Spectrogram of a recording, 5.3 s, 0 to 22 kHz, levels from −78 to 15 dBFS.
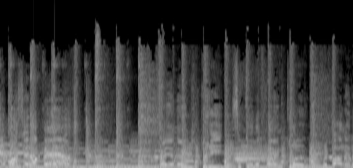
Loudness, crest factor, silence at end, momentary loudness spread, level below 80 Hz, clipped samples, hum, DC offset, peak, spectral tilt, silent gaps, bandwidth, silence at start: -13 LUFS; 12 dB; 0 s; 5 LU; -22 dBFS; under 0.1%; none; under 0.1%; 0 dBFS; -4.5 dB/octave; none; 19 kHz; 0 s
